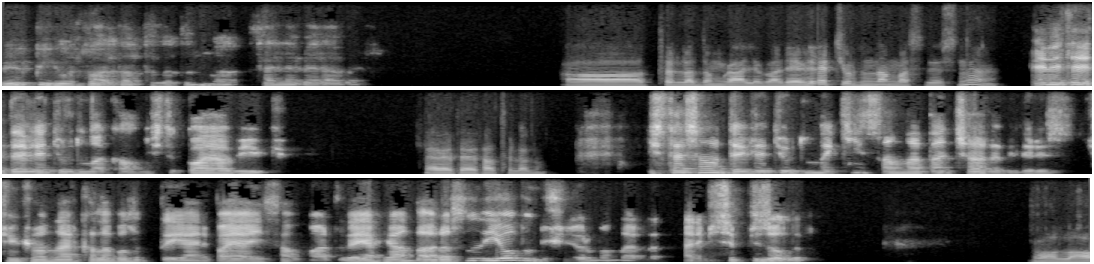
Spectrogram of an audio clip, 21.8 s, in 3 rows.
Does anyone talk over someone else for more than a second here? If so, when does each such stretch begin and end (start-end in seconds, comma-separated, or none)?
none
